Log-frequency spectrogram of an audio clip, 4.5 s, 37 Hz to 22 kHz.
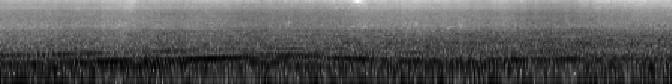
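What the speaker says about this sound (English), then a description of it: "Let's hear that exhaust note." A Mercedes W209 CLK 350 in sport mode, first gear, accelerates hard with a loud, steady, close exhaust drone whose pitch climbs and dips as it revs, with no one speaking.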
